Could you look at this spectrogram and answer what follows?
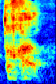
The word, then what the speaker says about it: Tuchel: se pronuncia Tuchel, no sé exactamente, Marcelo es el que me atreve con, ese tipo de cosas. No, Marlon Reimers, Tomás Tuchel. Ah, perdón, Tuchel.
